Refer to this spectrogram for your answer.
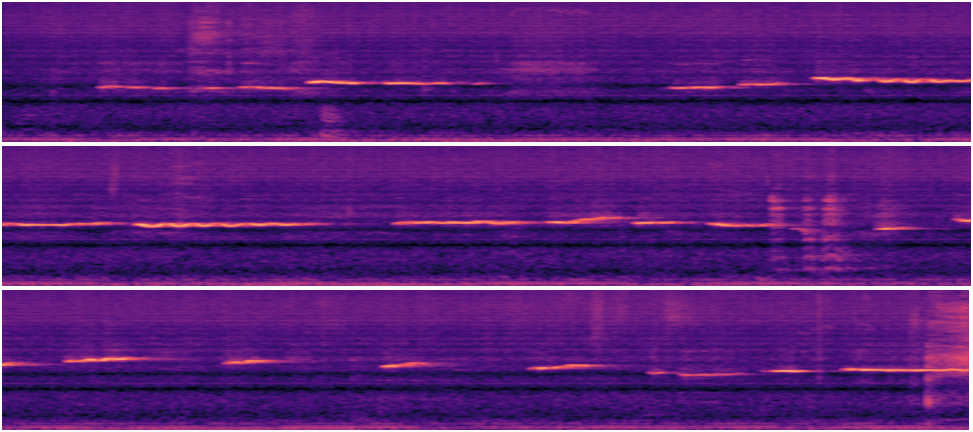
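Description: Someone whistles a slow, flowing melody up close, clear, pure notes gliding and stepping between pitches for about fifteen seconds, with no talking and only a faint low hum behind it.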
